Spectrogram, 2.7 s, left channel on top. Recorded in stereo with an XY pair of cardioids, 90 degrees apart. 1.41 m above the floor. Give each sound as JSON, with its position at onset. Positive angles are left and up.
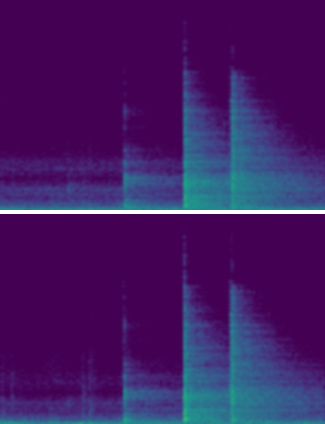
{"t": 1.0, "sound": "hammering", "azimuth_deg": -60, "distance_m": 2.5}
